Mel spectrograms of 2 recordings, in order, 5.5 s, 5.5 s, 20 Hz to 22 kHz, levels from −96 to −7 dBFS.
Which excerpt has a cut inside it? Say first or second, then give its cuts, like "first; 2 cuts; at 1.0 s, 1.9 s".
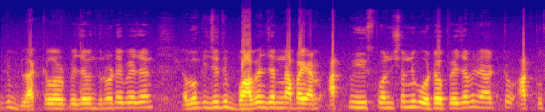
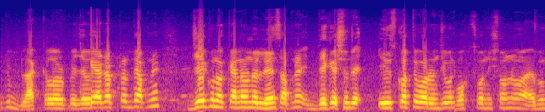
second; 2 cuts; at 0.9 s, 4.6 s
